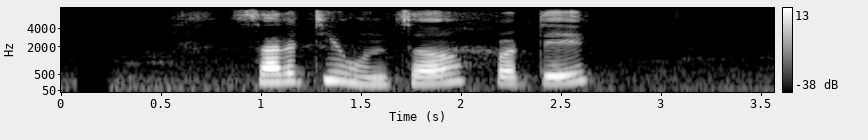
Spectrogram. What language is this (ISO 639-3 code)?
nep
